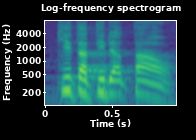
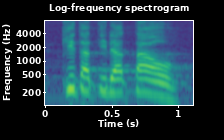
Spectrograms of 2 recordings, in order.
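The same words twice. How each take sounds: The two takes are said the same way.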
